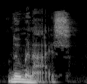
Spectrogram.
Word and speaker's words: Lumenize: It's made by Arcadia, and it's spelled L-U-M-E-N-I-Z-E, Luminize.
